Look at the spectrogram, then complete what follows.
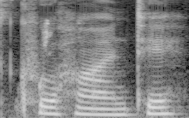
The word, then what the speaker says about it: Kuhaantí: So we're not pronouncing one of the A's. We're pronouncing it like this, kuhanti. This is the double A is a long A, so Okay.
